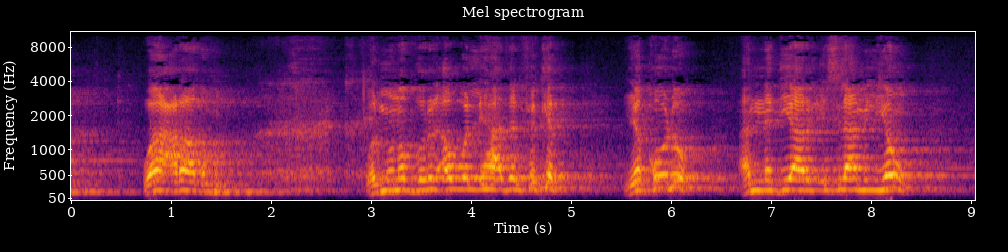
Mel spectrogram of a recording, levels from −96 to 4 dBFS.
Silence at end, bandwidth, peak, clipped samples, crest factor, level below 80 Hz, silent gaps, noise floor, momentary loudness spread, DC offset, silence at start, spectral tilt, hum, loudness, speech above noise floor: 0.25 s; 10 kHz; -2 dBFS; under 0.1%; 16 dB; -70 dBFS; none; -39 dBFS; 21 LU; under 0.1%; 0 s; -6 dB/octave; none; -17 LUFS; 23 dB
